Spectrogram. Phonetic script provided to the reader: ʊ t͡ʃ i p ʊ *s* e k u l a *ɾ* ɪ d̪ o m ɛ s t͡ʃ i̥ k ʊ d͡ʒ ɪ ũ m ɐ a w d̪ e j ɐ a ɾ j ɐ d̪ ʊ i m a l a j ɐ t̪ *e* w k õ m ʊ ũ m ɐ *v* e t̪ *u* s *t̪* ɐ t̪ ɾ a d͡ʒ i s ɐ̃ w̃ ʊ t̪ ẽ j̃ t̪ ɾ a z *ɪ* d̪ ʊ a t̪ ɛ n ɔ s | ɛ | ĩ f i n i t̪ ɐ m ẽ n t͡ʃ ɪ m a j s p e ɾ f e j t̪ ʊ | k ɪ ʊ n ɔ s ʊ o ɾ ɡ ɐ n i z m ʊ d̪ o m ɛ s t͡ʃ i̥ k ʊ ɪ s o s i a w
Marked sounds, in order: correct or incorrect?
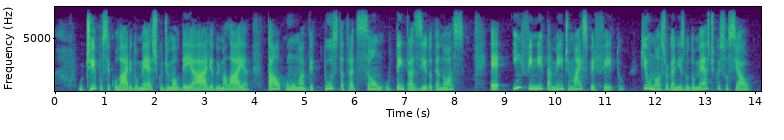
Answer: correct, correct, incorrect, correct, correct, correct, incorrect

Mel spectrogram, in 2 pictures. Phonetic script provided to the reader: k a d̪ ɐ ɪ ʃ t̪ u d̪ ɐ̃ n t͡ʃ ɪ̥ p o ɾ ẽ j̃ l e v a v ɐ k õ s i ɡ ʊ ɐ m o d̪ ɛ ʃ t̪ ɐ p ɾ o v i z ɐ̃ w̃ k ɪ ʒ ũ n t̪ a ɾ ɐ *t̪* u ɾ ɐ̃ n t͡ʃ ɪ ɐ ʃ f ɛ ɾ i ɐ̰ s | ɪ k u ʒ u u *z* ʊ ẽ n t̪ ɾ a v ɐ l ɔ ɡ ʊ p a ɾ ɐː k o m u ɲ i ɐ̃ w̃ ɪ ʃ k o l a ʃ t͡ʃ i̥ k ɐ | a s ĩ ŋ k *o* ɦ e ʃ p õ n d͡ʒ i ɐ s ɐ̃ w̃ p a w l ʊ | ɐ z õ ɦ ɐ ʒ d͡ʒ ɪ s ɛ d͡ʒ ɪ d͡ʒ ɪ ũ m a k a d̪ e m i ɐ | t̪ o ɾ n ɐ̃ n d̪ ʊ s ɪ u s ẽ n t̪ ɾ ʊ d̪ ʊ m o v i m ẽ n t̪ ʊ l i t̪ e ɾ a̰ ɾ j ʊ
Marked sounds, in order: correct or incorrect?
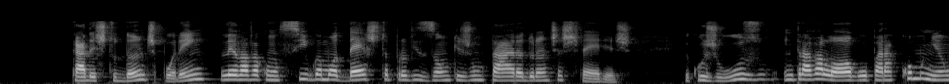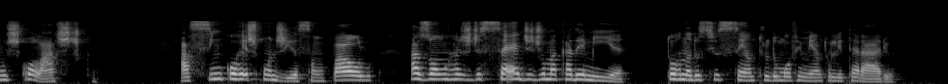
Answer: incorrect, correct, correct

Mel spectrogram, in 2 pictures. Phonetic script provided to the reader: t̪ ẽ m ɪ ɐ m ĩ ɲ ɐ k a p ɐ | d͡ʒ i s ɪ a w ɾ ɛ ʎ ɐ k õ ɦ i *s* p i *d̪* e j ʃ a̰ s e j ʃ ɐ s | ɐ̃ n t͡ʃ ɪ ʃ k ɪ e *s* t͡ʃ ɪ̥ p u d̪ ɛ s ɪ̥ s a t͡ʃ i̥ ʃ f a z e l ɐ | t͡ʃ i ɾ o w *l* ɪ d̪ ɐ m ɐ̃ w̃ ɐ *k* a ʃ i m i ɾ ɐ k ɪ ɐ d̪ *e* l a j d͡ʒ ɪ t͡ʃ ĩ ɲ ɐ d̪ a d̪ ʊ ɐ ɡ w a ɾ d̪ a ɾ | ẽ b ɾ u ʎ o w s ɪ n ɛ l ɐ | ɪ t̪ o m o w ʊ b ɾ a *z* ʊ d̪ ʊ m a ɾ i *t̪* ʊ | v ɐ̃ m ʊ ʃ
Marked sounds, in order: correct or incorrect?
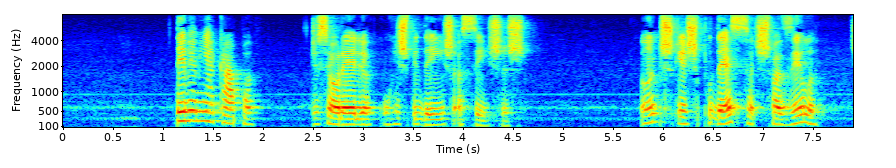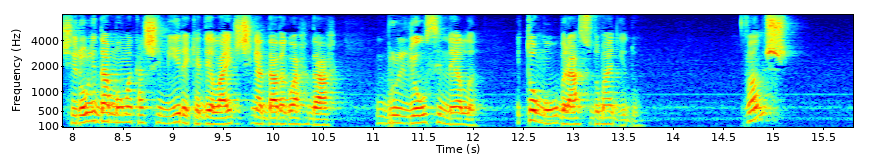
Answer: incorrect, correct, incorrect, correct, correct, correct, incorrect, incorrect

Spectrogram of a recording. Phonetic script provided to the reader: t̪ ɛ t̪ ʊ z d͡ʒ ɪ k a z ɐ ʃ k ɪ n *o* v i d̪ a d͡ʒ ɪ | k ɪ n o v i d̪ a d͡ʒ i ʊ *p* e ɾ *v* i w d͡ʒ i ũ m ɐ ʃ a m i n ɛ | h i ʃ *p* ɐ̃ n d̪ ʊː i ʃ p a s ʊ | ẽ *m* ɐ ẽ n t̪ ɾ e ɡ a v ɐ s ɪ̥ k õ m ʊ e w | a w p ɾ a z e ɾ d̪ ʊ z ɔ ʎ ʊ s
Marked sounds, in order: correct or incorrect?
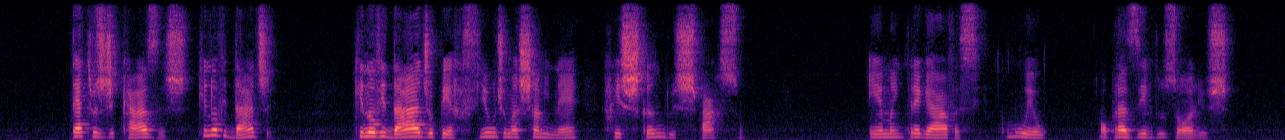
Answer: correct, correct, incorrect, incorrect, correct

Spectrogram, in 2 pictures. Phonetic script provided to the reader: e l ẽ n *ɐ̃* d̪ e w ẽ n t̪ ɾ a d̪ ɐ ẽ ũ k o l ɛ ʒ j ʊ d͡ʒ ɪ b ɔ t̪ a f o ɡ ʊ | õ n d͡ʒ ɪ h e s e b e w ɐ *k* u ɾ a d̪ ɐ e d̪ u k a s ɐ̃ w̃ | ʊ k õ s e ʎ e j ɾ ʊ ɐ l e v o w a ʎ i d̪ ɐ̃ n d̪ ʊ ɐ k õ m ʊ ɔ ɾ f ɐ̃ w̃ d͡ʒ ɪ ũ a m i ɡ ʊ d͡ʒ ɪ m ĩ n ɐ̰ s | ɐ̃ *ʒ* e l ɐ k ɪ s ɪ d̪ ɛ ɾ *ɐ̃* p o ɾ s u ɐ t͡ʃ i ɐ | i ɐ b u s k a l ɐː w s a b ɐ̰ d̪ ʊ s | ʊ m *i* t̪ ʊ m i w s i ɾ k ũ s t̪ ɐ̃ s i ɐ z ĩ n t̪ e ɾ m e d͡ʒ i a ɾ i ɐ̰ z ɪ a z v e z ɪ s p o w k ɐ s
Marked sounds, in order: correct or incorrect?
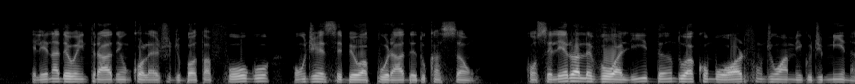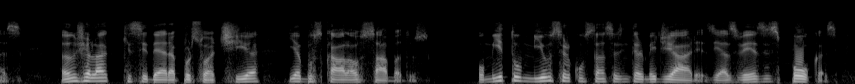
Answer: incorrect, incorrect, correct, incorrect, correct

